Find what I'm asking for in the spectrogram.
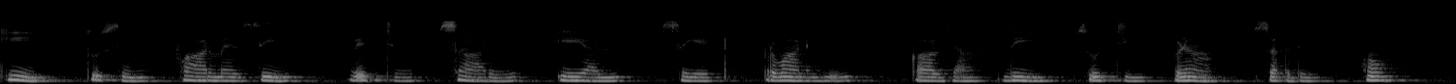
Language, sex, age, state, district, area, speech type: Punjabi, female, 18-30, Punjab, Fazilka, rural, read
